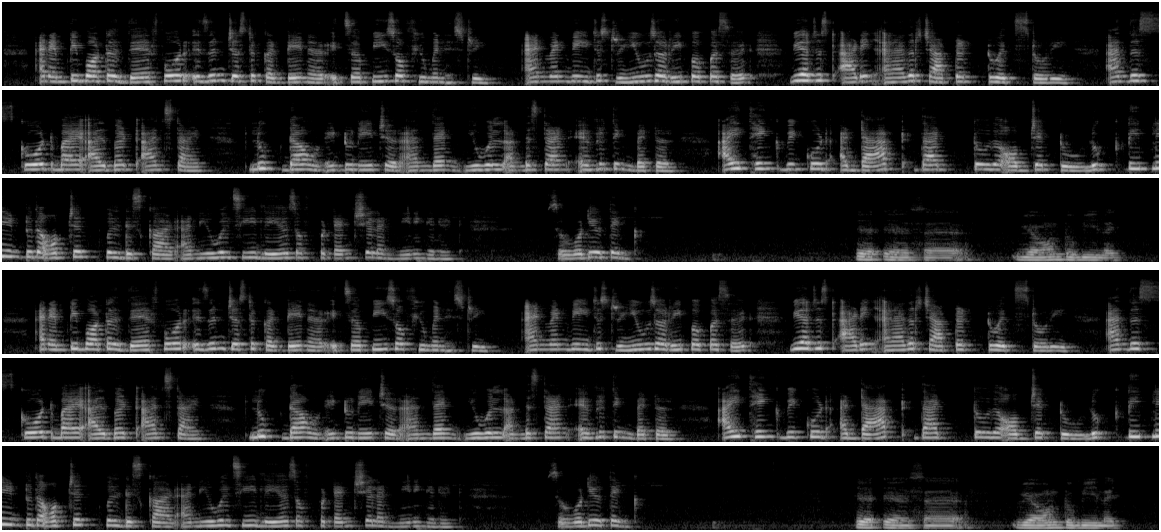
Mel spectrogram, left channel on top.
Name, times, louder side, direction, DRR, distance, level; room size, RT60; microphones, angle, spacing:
voice 1, 0.4-4.9 5.2-10.7 11.0-11.5 11.8-13.6 14.0-18.3 18.7-20.4 20.8-21.0 21.3-27.6 28.6-29.4, left 1 dB, 5° right, 0.7 m, -24 dB
voice 2, 31.7-32.7 33.3-34.3, right 2 dB, 70° right, 1.7 m, -27 dB
11.5 x 3.8 x 2.8 m
head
